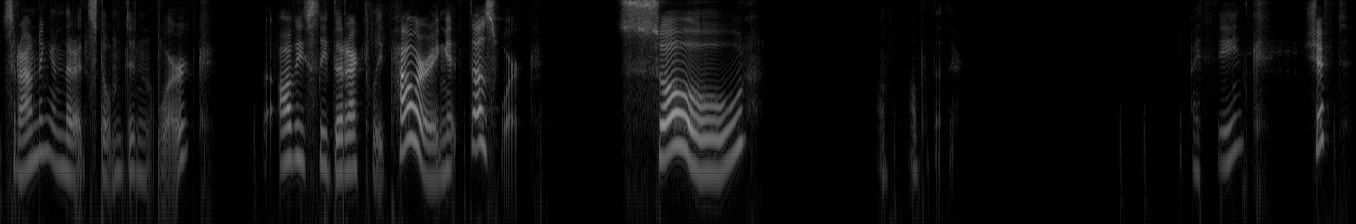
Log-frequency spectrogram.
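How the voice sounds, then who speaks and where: A woman's voice: fairly high pitch, very animated, slow, pauses often, dry recording. A woman hosting a casual gameplay video, chatty and thinking aloud with playful self-mockery. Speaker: Minecraft let's-play host.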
